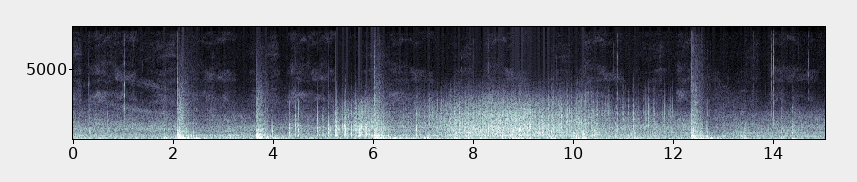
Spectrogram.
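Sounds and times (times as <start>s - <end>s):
firework crackling: 0.0s - 15.0s
distant firework booms: 1.4s - 14.6s.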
